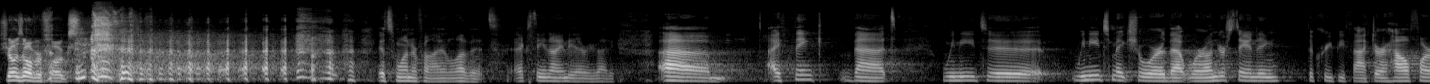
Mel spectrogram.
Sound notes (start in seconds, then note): 0.7 everyone laughing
